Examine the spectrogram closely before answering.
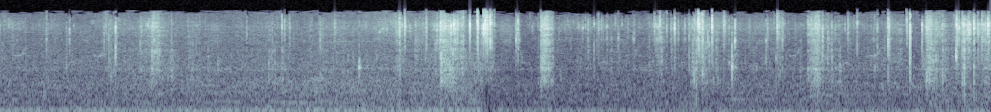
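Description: Hands picking through a cast net on wet, shell-strewn mud: irregular crackling and rustling clicks of the mesh and mud, busier in the second half, over a steady low hum.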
